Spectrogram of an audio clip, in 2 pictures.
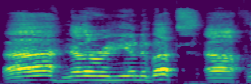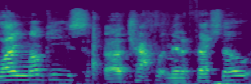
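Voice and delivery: loud, fast show outro; host sign-off. Acted. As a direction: wrap it up like a host.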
